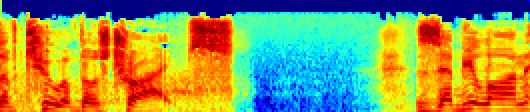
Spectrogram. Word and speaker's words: Zebulun: Naphtali and Zebulun, that's the way they're pronounced in the Old Testament.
